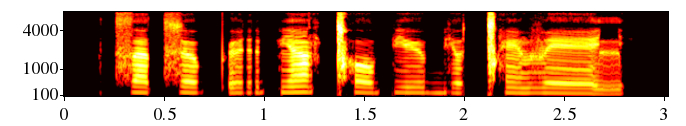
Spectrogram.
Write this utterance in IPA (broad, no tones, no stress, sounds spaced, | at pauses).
t͡s ɐ t͡s ɵ pʼ ʉ r pʲ ã ǀʰ o pʲ ʉ bʲ o ǀʰ ẽ v e lʲ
